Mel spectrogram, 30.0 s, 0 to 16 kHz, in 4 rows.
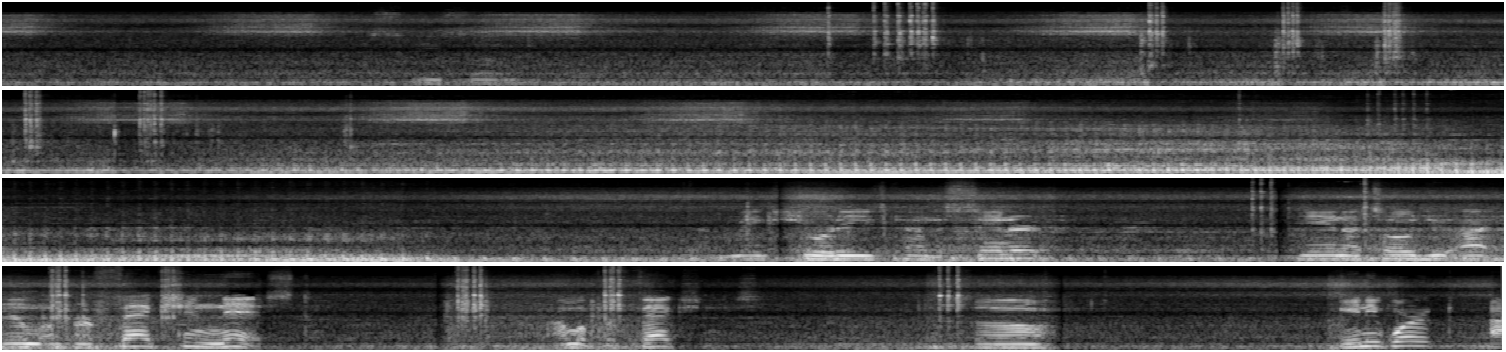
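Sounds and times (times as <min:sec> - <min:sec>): vehicle engine passing by: 0:01.2 - 0:30.0
sharp clicks: 0:04.0 - 0:09.4, 0:13.6 - 0:14.8, 0:21.2 - 0:22.1, 0:22.7 - 0:23.6, 0:24.7 - 0:25.8, 0:27.1 - 0:28.1.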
